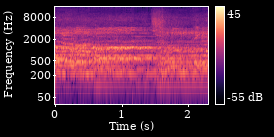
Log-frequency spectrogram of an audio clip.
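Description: Mixed choir singing an Iranian folk song in held, many-voiced chords, with a hissing consonant from the singers about one and a half seconds in.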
